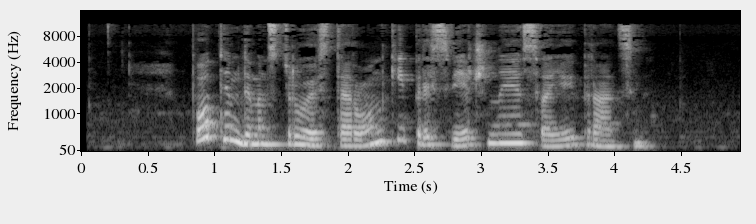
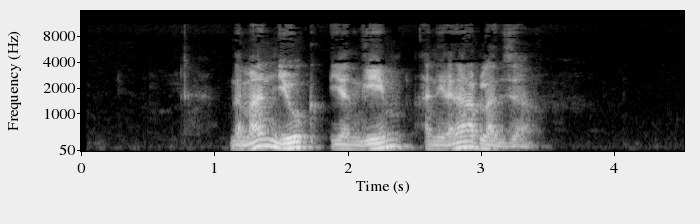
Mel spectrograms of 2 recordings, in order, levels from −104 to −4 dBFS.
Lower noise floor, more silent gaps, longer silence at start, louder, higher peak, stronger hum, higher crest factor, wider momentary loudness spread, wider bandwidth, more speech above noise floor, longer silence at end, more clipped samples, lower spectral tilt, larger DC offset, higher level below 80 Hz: second, -68 dBFS vs -80 dBFS; neither; second, 0.85 s vs 1.1 s; second, -28 LUFS vs -22 LUFS; second, -12 dBFS vs -4 dBFS; neither; about the same, 18 dB vs 20 dB; second, 9 LU vs 15 LU; about the same, 12 kHz vs 11.5 kHz; second, 40 dB vs 59 dB; second, 0.65 s vs 1.15 s; neither; second, -4 dB/octave vs -7.5 dB/octave; neither; second, -74 dBFS vs -58 dBFS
